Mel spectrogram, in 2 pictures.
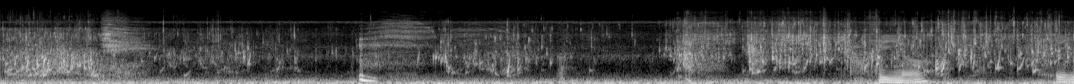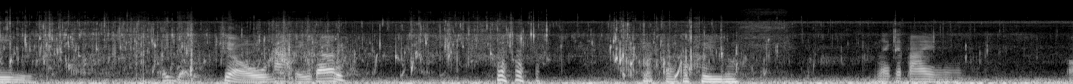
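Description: Water sloshes steadily as someone wades through it.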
